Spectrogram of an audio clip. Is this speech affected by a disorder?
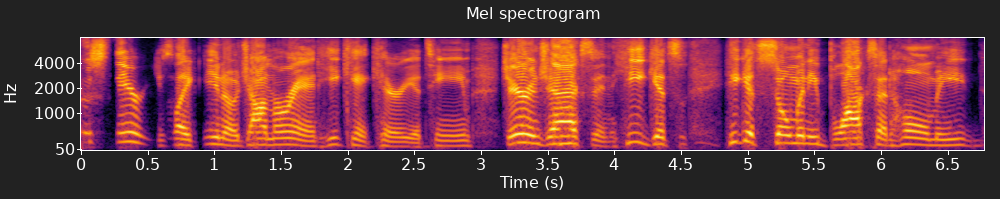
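No.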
